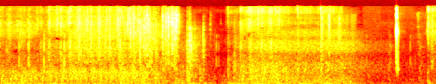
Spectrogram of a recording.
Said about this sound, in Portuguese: tiro de AK.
